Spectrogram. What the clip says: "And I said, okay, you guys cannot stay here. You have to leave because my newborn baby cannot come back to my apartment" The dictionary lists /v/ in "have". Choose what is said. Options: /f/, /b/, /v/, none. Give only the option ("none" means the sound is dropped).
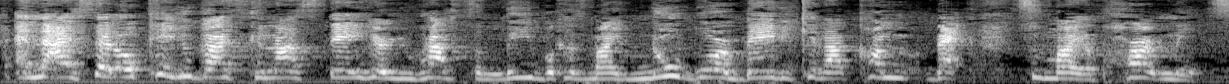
/f/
